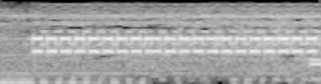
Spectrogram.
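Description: A telephone rings with a steady, rapidly warbling electronic tone that sounds alone and continuously for about two seconds.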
